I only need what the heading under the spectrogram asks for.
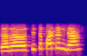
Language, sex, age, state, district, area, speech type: Marathi, female, 30-45, Maharashtra, Nanded, urban, conversation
